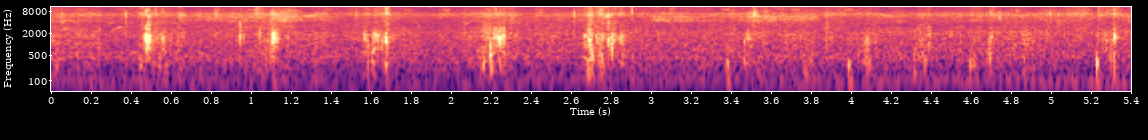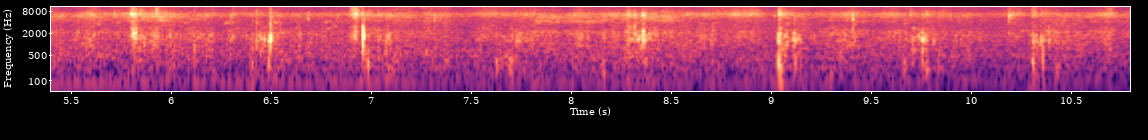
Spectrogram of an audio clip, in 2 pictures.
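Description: Footsteps on a rocky dirt hiking trail, a steady walking pace of about two steps a second.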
